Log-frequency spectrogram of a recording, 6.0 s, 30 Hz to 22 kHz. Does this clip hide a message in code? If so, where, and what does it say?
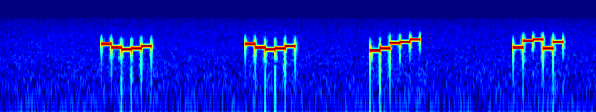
Yes: five-tone selective call (CCIR) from 1.0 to 5.6 s, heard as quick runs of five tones, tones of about 100 ms. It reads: 74235 74235 13899 40039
